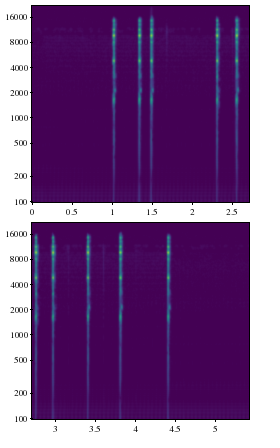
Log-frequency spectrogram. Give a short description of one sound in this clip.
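Soft clicks tick as a menu is scrolled.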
